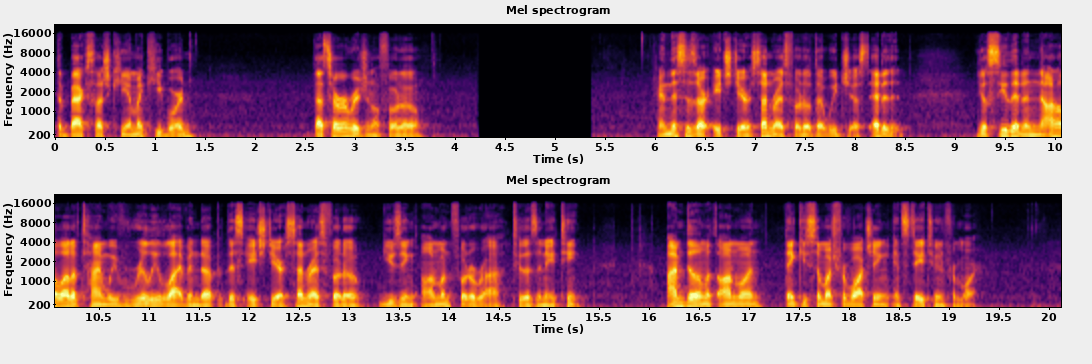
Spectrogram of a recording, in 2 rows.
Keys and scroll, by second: 1.6 \, 4.1 \.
